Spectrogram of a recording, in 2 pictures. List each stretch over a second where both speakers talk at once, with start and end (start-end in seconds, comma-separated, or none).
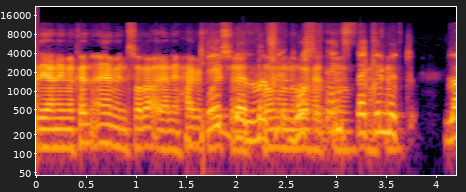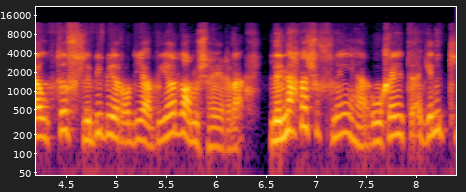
1.7-3.6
